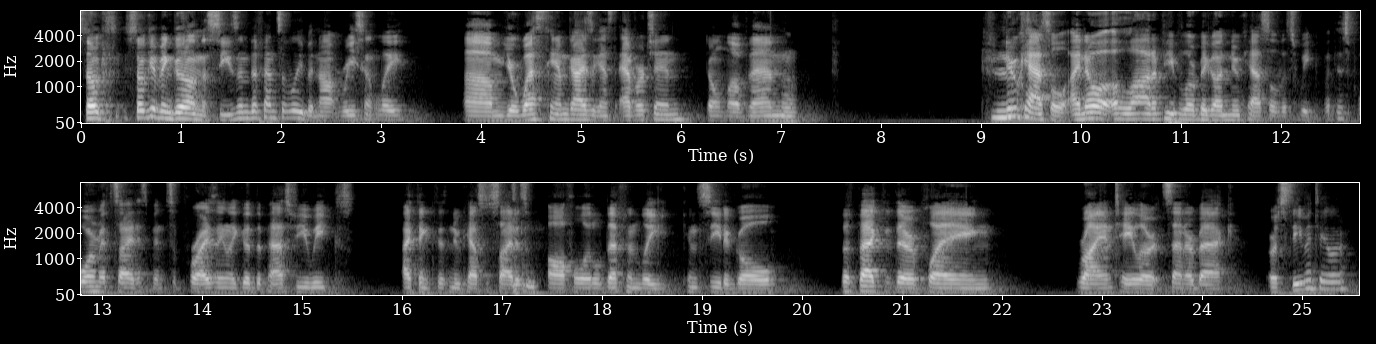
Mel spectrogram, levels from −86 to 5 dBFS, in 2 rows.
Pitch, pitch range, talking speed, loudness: 120 Hz, 110-130 Hz, 170 wpm, -22 LUFS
